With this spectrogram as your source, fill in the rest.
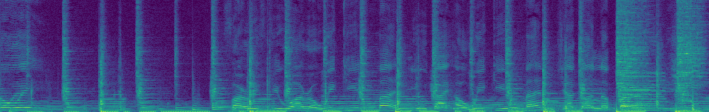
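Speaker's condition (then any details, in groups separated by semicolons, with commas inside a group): No condition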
